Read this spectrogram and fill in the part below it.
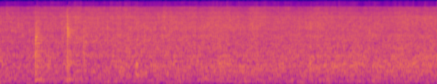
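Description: Crushed onion frying in hot oil in a pan, a steady close sizzle with a couple of brief crackling pops near the start, continuing evenly throughout.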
